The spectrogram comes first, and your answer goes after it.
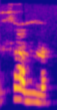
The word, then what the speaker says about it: femme: Ici on vous dit attention, une femme. Pourquoi on vous dit attention? Car le E ici ne se prononce pas E, mais il se prononce A.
